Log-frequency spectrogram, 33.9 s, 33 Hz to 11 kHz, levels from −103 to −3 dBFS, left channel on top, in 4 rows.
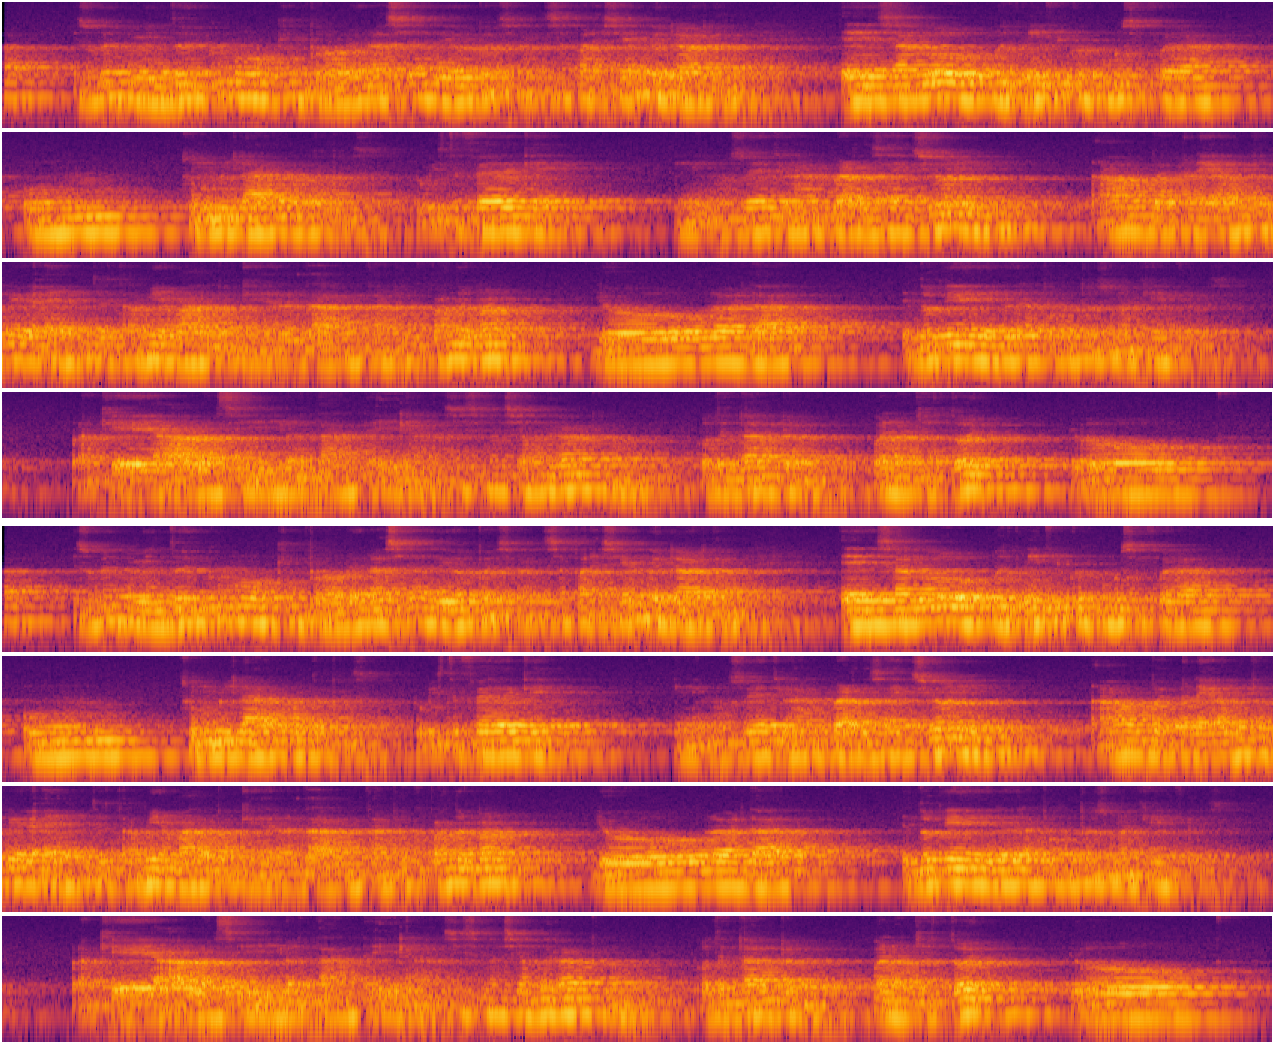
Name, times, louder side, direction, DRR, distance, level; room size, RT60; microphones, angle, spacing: voice 1, 0.5-5.1 5.6-8.0 8.6-9.2 9.7-10.8 11.2-12.1 12.9-15.0 15.7-20.3 20.9-22.2 22.9-24.9 25.9-29.6 30.0-30.8 31.2-32.0 32.5-33.2, right 1 dB, 55° right, -5 dB, 3.0 m, -22 dB
10.5 x 8.8 x 4.6 m, 2.2 s
head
